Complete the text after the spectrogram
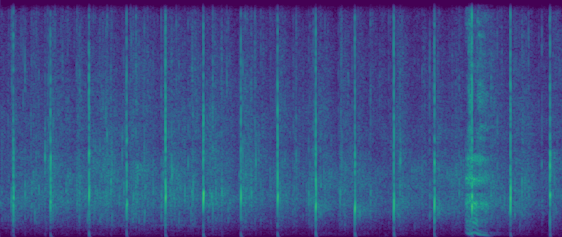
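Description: An audience applauds a group of men one morning, a steady wash of many hands with sharp, evenly spaced claps cutting through in a regular rhythm. A brief falling whoop rises near the end.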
